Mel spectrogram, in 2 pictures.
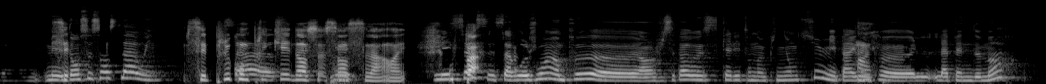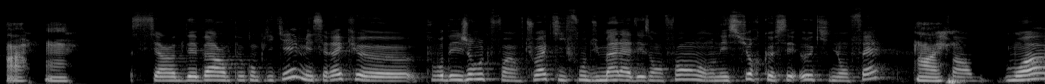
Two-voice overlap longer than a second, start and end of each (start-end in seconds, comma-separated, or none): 2.2-3.5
